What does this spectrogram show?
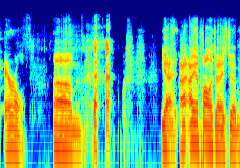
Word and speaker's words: Errol: I said Earl. Never say Earl to him. Never, ever, ever, ever say Earl to him. It's Errol.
